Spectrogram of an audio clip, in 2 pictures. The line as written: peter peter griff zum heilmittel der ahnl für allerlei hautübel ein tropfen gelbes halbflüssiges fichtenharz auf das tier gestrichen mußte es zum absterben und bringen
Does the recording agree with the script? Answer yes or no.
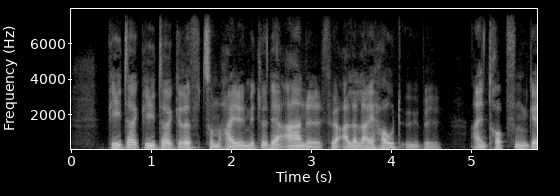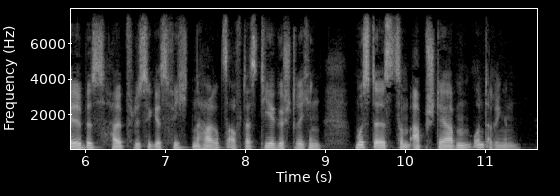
yes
